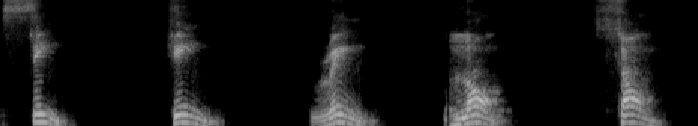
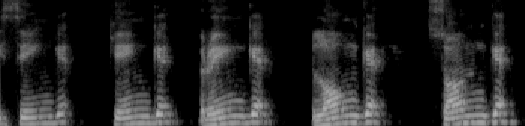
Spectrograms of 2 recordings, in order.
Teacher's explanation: It has the place of articulation of ga and the manner of articulation of na. So it's velar and nasal. Velar and the nasal.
